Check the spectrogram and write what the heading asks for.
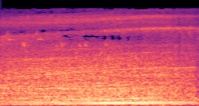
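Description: A motor vehicle driving past: engine hum and road noise growing louder, loudest just before the end.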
